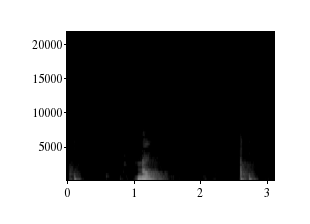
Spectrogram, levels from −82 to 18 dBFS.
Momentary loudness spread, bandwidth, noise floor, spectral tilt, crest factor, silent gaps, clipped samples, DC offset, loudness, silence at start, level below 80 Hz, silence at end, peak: 22 LU; 6.2 kHz; -78 dBFS; -8 dB/octave; 24 dB; 1.97-2.02 s; under 0.1%; under 0.1%; -33 LUFS; 0.1 s; -76 dBFS; 0.35 s; -16 dBFS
